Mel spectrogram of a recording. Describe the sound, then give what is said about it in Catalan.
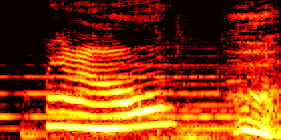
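A human voice imitates a cat, giving a long, drawn-out meow that wavers in pitch, followed by a shorter meow that slides downward. It is fairly loud, with no other sounds. “Només era un gat.”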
